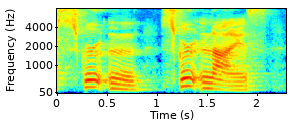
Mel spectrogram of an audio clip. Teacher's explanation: Native speakers will often drop that T and form a flap T and it will sound like scrutin scrutinize.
